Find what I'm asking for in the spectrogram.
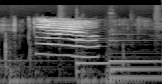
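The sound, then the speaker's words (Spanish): A single drawn-out cat meow, loud, sliding gently downward in pitch, over a low, steady musical background. “Los instrumentos tocaban con gran animación, mientras los ratones escuchaban la música nadie se dio cuenta de que un gato había entrado al teatro.”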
